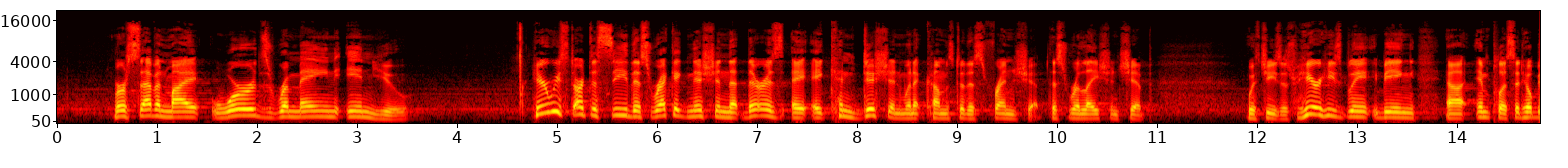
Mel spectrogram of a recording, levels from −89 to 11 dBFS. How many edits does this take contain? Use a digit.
0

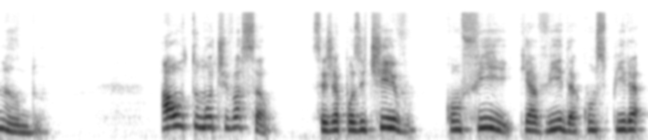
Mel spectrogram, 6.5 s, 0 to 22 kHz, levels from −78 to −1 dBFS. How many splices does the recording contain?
1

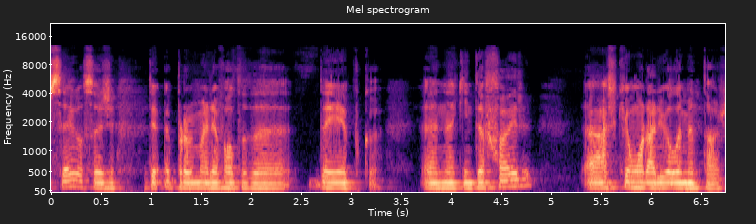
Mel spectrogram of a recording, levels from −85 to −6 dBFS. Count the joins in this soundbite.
1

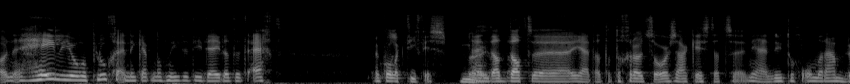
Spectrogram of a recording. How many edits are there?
0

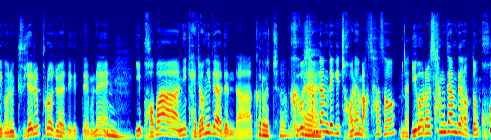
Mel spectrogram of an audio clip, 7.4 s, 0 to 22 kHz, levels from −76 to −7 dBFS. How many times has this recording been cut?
2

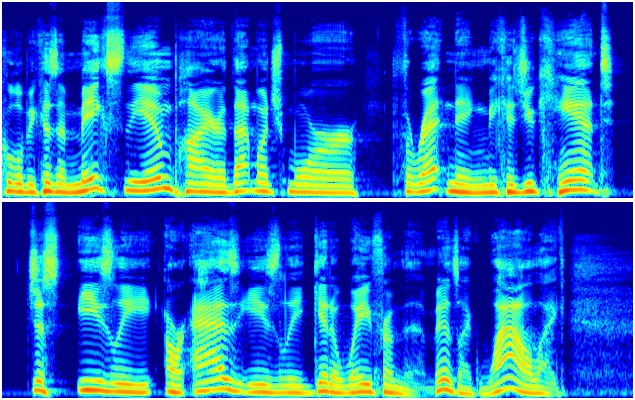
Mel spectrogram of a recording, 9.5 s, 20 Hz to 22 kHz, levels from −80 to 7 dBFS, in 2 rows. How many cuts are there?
1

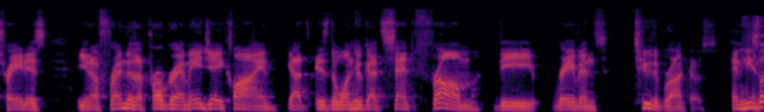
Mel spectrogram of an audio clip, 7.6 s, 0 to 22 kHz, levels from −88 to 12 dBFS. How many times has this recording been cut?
2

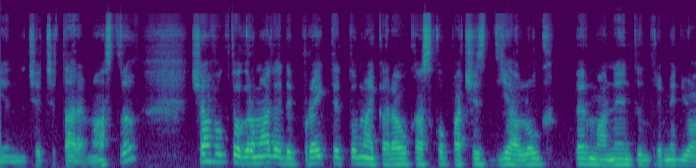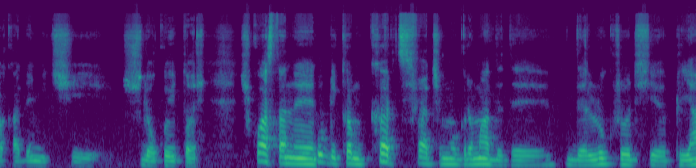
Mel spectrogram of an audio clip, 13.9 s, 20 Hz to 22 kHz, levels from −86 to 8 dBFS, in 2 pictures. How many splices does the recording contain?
1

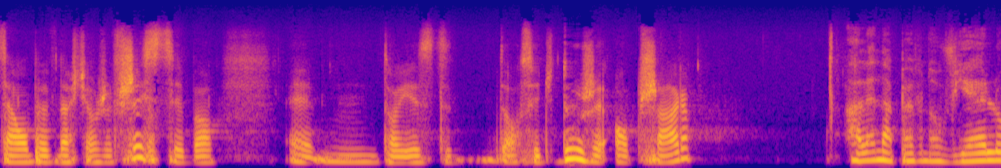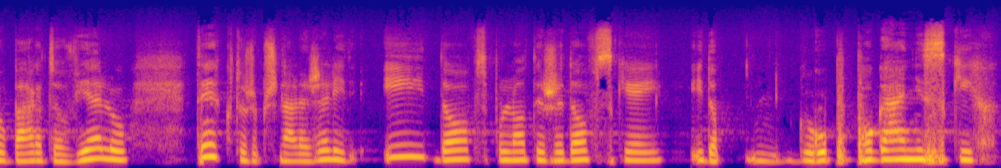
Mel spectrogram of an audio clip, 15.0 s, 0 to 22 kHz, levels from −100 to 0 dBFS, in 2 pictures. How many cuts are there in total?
1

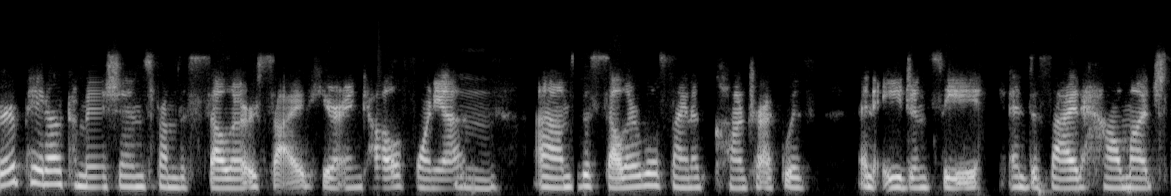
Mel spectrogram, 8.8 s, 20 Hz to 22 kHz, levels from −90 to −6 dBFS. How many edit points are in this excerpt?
1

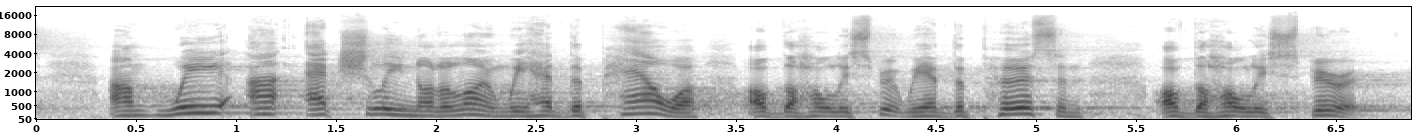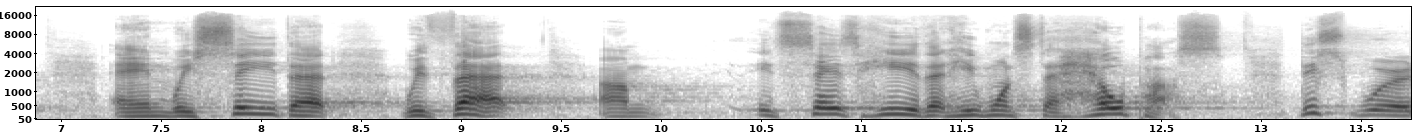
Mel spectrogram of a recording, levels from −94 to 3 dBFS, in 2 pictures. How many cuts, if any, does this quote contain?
0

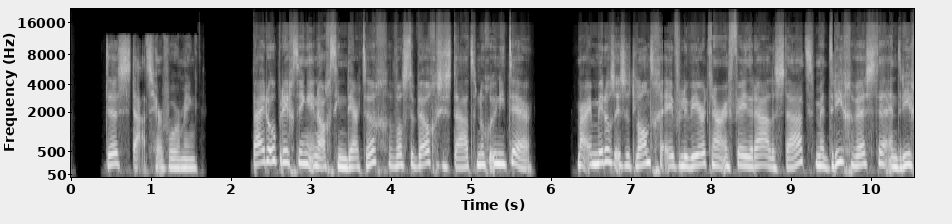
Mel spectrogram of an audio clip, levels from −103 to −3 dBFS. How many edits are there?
0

